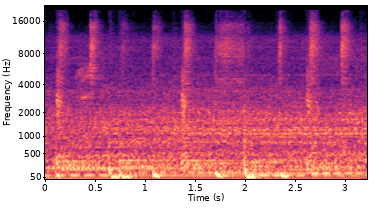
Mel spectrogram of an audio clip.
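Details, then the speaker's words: 2002 Honda complaint of misfire, later traced to a corroded cylinder head water jacket: cold engine idles steady and even with no stumble or misfire; the fault is absent while cold. "ini kalau masih dingin Dia normal ya enggak pincang sama sekali"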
